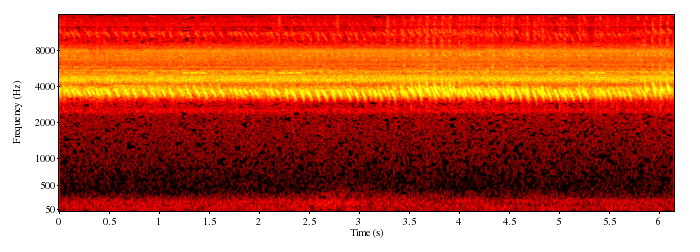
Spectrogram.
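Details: Bell crickets singing in autumn at Sanuki, Chiba Prefecture, Japan, recorded on a ZOOM H6 or TASCAM DR-05X: a dense, steady shimmering chorus of high pulsed trills, with a soft low rumble of background noise beneath.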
